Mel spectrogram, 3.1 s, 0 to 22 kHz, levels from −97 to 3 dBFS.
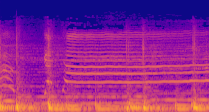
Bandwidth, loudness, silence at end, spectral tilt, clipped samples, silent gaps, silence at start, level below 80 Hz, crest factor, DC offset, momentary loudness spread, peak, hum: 9.8 kHz; -26 LUFS; 0 s; -5.5 dB/octave; under 0.1%; none; 0 s; -34 dBFS; 18 dB; 0.3%; 5 LU; -6 dBFS; none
